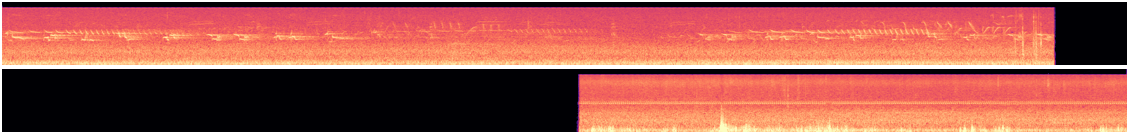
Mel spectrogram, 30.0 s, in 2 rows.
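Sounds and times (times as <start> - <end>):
songbirds chirping and trilling: 0.0 - 14.0, 22.8 - 30.0.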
